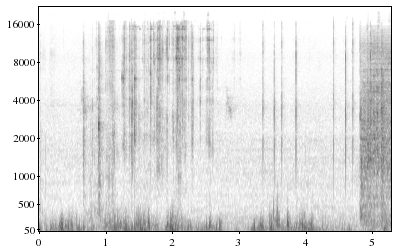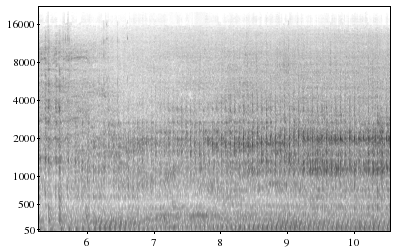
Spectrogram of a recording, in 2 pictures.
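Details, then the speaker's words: Force 150cc scooter: the engine fires up and idles with a steady knock, about three to four beats a second, coming from the generator area. The engine is to be removed and disassembled. "где мы рассматривать скутер серег force 150 кубов короче стучи двигатель районе генератора сейчас я заведу"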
